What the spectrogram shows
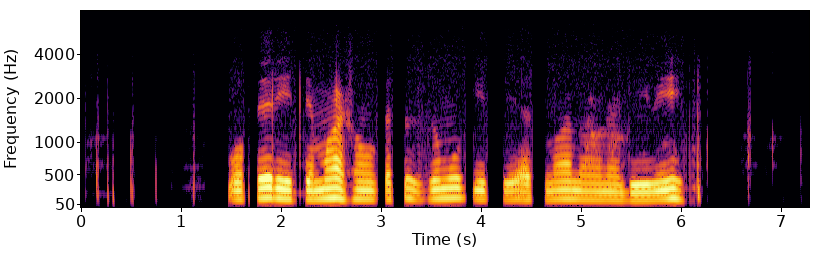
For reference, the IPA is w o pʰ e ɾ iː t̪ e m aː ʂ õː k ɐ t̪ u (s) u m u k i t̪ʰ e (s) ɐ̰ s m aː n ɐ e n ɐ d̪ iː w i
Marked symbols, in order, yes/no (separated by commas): no, no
